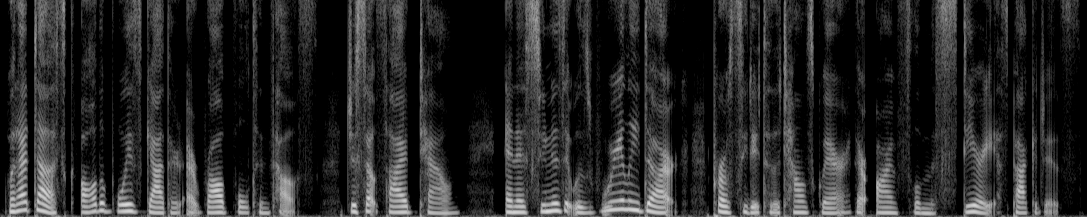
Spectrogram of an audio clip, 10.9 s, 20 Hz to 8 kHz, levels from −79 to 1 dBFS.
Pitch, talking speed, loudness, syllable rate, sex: 215 Hz, 180 wpm, -21 LUFS, 5.0 syllables/s, female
